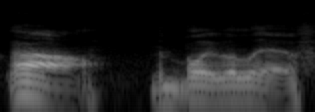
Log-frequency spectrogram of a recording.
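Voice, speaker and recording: A man's voice: lowish voice, slow pace, no echo, phone-quality sound. A man doing casual video game commentary, muttering to himself and reacting in blunt slang.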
